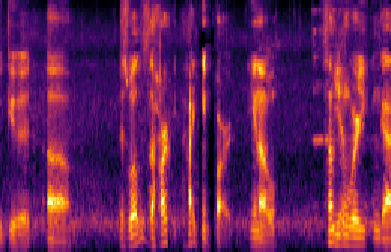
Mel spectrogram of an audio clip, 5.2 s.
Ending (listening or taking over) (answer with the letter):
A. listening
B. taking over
A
